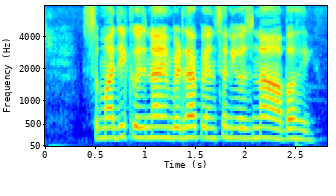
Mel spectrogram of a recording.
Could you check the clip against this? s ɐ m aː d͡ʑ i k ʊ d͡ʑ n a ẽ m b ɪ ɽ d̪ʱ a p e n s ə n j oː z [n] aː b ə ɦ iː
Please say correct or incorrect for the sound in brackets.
correct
